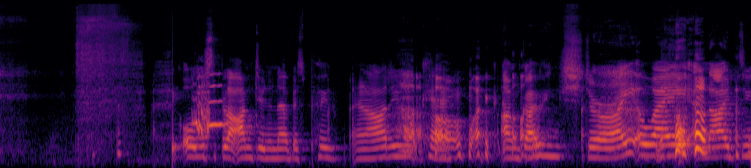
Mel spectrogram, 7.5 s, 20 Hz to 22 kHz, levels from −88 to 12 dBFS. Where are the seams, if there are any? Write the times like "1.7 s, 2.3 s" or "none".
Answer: 1.8 s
